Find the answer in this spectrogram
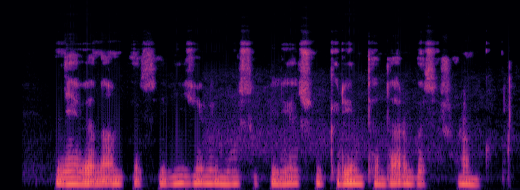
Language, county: Lithuanian, Vilnius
